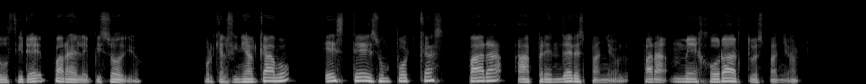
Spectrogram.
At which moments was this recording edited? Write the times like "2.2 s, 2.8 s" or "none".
none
